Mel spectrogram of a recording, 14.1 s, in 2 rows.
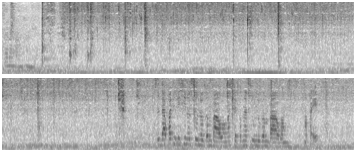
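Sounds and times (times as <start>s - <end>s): spatula scraping metal wok: 0.1s - 13.9s
vegetables sizzling in hot oil: 0.8s - 14.0s.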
